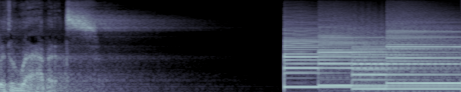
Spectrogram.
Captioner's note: an Evil chime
